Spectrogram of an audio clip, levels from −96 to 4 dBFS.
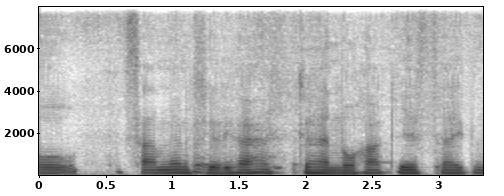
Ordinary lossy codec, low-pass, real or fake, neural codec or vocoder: none; none; fake; codec, 16 kHz, 1 kbps, X-Codec, HuBERT features, trained on balanced general audio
